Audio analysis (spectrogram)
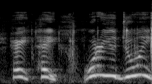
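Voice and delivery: high, loud alarmed cry. Acted. Bert crying out as Colin lifts him. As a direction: yell in panic. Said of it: "cried Bert".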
